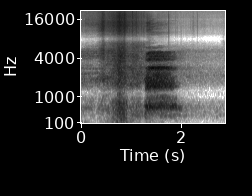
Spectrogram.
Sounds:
Sigh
